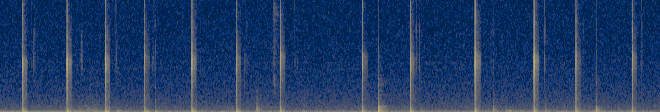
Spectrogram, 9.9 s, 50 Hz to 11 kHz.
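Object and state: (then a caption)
Resin drills pressed onto diamond painting canvas. A plastic drill pen presses small solid faceted resin diamond painting drills onto the sticky surface of a flat diamond painting canvas with a printed symbol grid. It makes 13 short, bright, tapping clicks at uneven intervals, each dying away almost instantly. A faint steady low hum runs underneath.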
